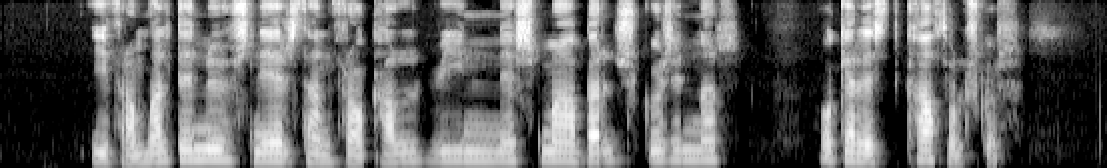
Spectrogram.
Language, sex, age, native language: Icelandic, male, 30-39, Icelandic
